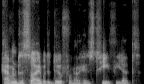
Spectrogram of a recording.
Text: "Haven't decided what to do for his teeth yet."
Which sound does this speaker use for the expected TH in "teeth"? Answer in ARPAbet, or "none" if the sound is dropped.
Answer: TH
